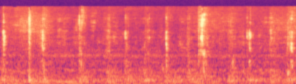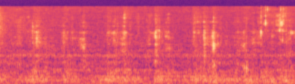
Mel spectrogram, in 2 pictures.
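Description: A person chewing a mouthful of ribeye steak: a string of faint, irregular mouth clicks.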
